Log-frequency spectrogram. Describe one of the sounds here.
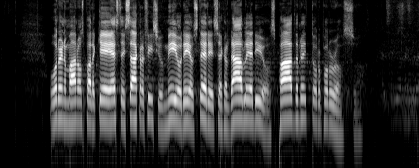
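A man chants in a steady sung voice through a microphone in a large echoing hall.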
